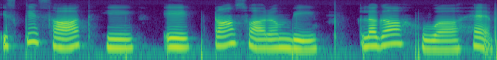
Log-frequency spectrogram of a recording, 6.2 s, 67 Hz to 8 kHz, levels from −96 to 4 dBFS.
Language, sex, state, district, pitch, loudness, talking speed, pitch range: Hindi, male, Punjab, Fazilka, 190 Hz, -15 LUFS, 85 wpm, 175-215 Hz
